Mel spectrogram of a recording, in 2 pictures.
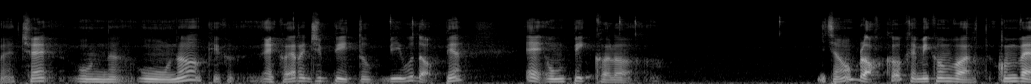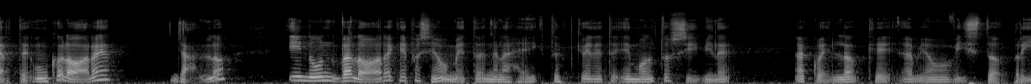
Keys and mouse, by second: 8.0-9.1 drag, 19.3 click.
